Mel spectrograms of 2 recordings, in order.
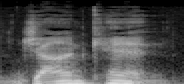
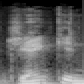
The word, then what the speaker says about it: Janken: research and learned that in Japan they call the game rock-paper-scissors John Ken and I thought the name was a perfect fit and if you want to pronounce it jenkin deck that's fine too now here's the basics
